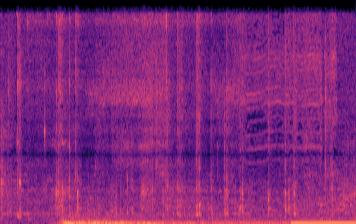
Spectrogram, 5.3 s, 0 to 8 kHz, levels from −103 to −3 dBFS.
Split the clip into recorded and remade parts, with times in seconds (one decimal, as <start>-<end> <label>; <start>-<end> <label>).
0.0-0.4 recorded; 0.4-3.6 remade; 3.6-5.3 recorded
